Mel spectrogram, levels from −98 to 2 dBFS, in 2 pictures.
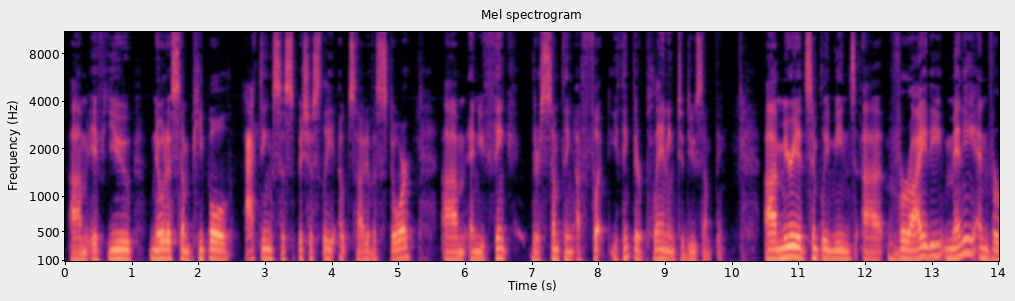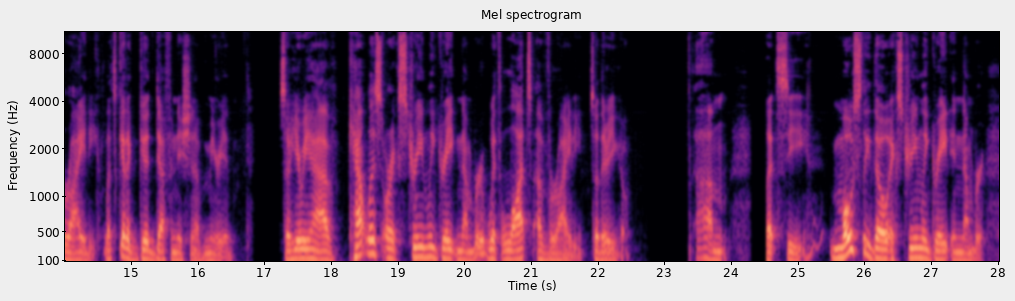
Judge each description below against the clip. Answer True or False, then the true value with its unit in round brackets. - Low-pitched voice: True (115 Hz)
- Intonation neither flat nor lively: True (3.5 semitones)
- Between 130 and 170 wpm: True (145 wpm)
